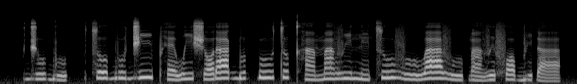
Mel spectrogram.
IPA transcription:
d͡ʒ uː˨ ɡ u˨ | t͡s oː˨ b uː˨ d͡ʒ iː˦ pʰ ɛ˨ w i˨ ʃ ɔ˨˦ ɾ aː˦ ɡ͡b ʊ˦˨ k͡p uː˦ t ʊ˦ kʰ ã˨ m ã˦ v i˦ n ĩ˨ t͡s uː˦ v uː˨ w aː˦ v uː˨ ɓ ã˨ v ɪ˦ f ɔ˦˨ b i˦˨ ɗ aː˨

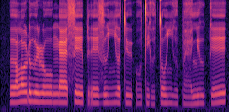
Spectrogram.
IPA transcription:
ə lˠ o ɽ ɯ ɭ o ŋ æ s e p r e z ɯ ʎ ə t y ʔ ɔ̤ t j ə̤ t o ʎ ə̤ p æ̤ lʲ ɯ k e

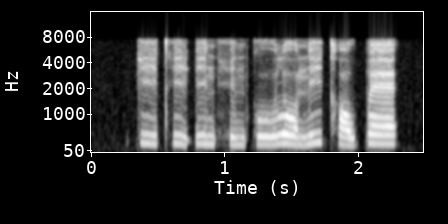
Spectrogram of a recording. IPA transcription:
k iː˧˩ t̪ʰ iː˧˩ ʔ iː˧˩ n h i˩ m k uː˩˧ l oː˧˩ n iː˧˥ kʰ ɔː˩˧ w p ɛː˧

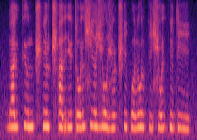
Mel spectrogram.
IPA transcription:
ɡ a lʲ kʲ u n ʈ͡ʂʰ ĩ lʲ ʈ͡ʂʰ a rʲ ʉ t o lʲ ɕ i ə̯ ʑ o ʑ u ʈ͡ʂʰ i p o l u l k i ɕ o lʲ k ĩ t i

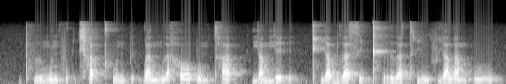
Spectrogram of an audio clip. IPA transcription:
pʰ ɯː˧ m u˥˩ n f o˨˩ k̚ t͡ɕʰ a˥˩ p̚ kʰ u˦˥ n p e˨˩ k̚ w a˨˩ n m ɯ˨˩ a̯ h ɔː˦˥ p o˨˩ m tʰ a˥˩ p̚ | j a˧ m j e˥˩ ʔ | kʰ i˥˩ a̯ b ɯ˥˩ a̯ s i˨˩ t̚ kʰ r ɯ˧ a̯ tʰ i˨˩ n f i˧ a̯ w a˧ m ʔ uː˧

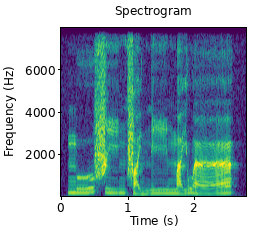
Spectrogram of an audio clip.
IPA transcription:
m uː˨˥ f iː˧ ŋ f ɐ˨˩ j n̪ iː˧ m ɐ˨˥ j w œː˨˥

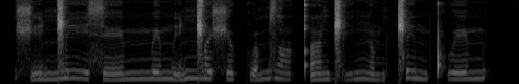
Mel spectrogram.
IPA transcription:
ʃ ḭ˥˩ ŋ͡ǁ iː˥˩ s eː˩˧ mː e˦˥ m ḭ˦˥ ŋ͡ǁ ə˥˩ ʃ ə˨˥ kʷ ḭ˨˥ m zˤ ã˨˥ qʼ ẽ˨˥ ɡ͡ǁ i˨˥ ŋ ə̃˩˧ m ǁ i˥˩ m kʷʰ e˦˥ m

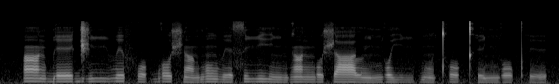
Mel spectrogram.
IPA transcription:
ã˦ ɡ͡b eː˦ d͡ʒ iː˦ β ɪ˦ f o˨ ɡ͡b o˦ ʃ ã˨ ɡʷ ũ˦ β ɪ˨ s iː˦ j ĩ˨ ɡ ã˦ ŋ o˦ ʃ aː˦ l ĩ˨ ɲ o˦ j i˨ ɓ ũ˨ tʰ o˦ kʰ ɪ˨ ɲ oː˦ pʰ ɪ˨

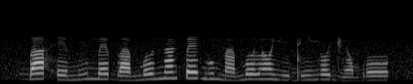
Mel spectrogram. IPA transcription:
ɡ͡b a˧ h e˨ m i˨˦ m ɛ˧ b a˨ m o˨˦ n ã˦ k͡p ɛ˦ ɡ ũ˧ m ã˨ m o˧ l ɔ̃˧ j i˨ d i˨˦ j o˧ d͡ʒ ɔ̃˨ b o˧

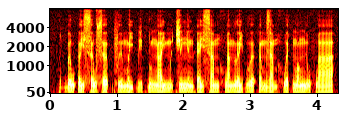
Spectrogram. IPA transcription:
ɓ ə˧ w ʔ ə˨˦ j s ə˨˩ w s əː˦˥ p̚ f ɨ˧˩ m ə˧˩ j ɓ i˦˥ t̚ ɓ u˧ ŋ a˨˦ j m ɨ̰˧˥ t͡ɕ ɨ˨˦ ɲ ə˨˩ n ʔ ɛ˨˩ j s a˧ m h w a˧ m l ə˧ j ɓ u˧ ə̯ ʔ ə̰˧˥ m z a̰˧˨ m h w ə˦˥ t̚ m ɔ˨˦ ŋ ɨ̰˧˥ w h w aː˨˦

